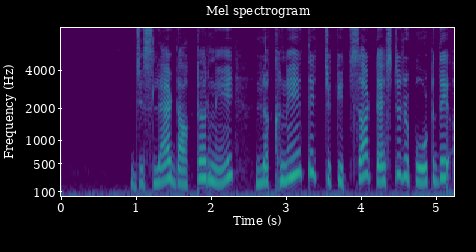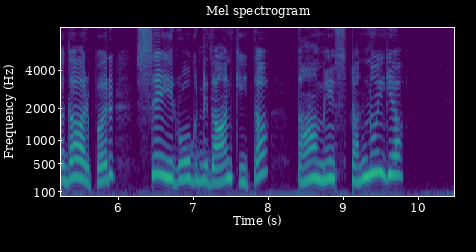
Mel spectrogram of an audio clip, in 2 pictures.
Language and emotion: Dogri, surprised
